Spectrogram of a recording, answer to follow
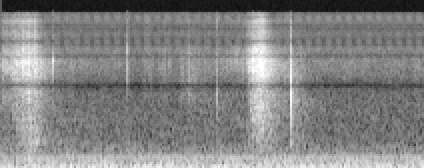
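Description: Elastic bandage wrap being pulled off its roll and stretched around a thigh: two short rasps, one at the start and one about two and a half seconds in, with a light click just after the second.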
